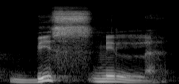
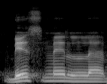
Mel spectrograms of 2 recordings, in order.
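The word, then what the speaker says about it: بسم الله: latih seperti dalam pengucapan bismillah. Bismillahi sering terjadi besmillah bis di sini bi barisnya kasrah akan sempurna pengucapannya ketika bibir bawah diturunkan ke bawah dan vokal suara kita bunyinya i bi bukan be bukan bismillah bismillah enggak bmillahi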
